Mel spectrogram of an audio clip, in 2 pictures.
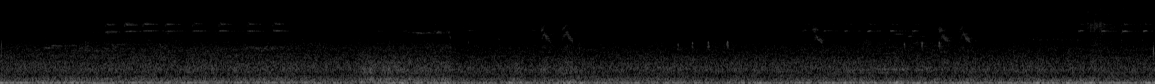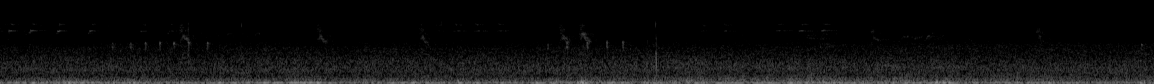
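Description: Small songbirds singing short, repeated chirping phrases that come again every few seconds, over a steady low background rumble.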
